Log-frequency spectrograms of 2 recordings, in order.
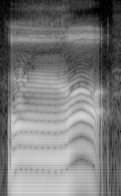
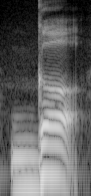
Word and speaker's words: غ: Ghro, ghri, ghru, jangan dibaca go, gi, gu, jangan.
